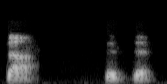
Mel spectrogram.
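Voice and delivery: "Da" con la lengua como una D sonora; sonido TH como D. Shown as a demonstration. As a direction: di "Da, d, d" marcando la d. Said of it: "Uno es más como una D". ("Da" como una d suave)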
